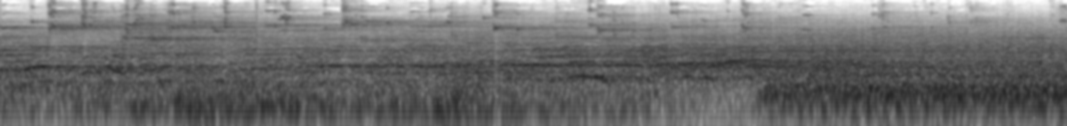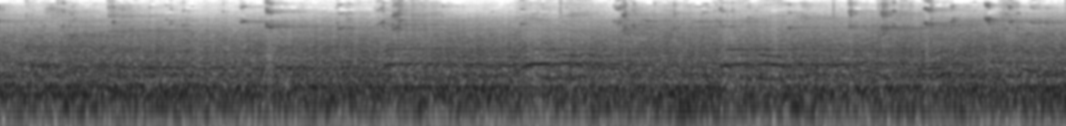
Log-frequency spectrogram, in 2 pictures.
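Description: Live sound of an indoor basketball game: a basketball bouncing on a hardwood court with short sharp strokes scattered throughout, over the shouts and chatter of players and spectators in the gym.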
